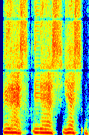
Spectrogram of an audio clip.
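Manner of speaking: high, bright yes yes yes like a motivator's chant; imitating Pak Erik's cheer. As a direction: mimic the motivator's rallying cheer. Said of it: "dia pasti yel, yel". (meniru yel-yel motivator dengan nada tinggi)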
